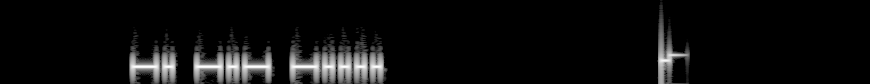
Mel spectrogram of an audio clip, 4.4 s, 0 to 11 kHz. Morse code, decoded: NK6

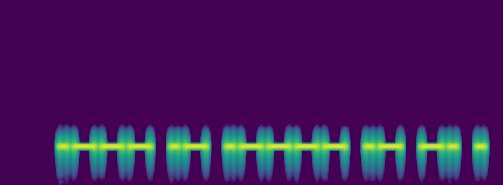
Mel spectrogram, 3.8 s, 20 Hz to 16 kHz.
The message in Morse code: JA1ANE

